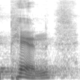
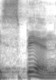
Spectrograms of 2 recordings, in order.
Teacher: Put your hand there and say spin, and there's no explosion of air.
